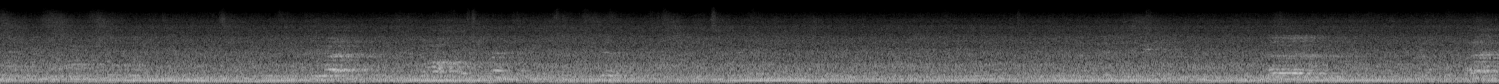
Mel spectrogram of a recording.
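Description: Children and adults chatter faintly in the distance in a large echoing hall.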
